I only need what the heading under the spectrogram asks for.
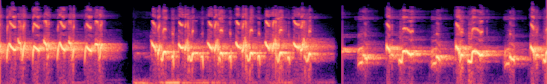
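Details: Trucukan garuda, a yellow-vented bulbul singing actively in a clear training recording for cage birds: rich warbled whistles tumbling up and down, delivered in fast phrases split by two short silences.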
